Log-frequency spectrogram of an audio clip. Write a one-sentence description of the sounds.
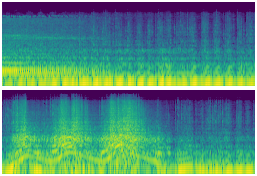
Engine running and then accelerating multiple times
